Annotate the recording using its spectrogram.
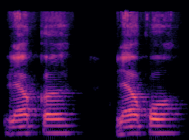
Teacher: Kalau dal kan tipis, qof tebal sehingga tebal ee mantulnya juga tebal.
